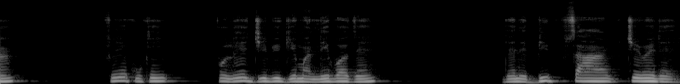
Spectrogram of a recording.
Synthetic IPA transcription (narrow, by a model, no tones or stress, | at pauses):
a | feĩkukĩ | poled͡ʒebiɡemãnebɔdɛ̃ | dɛ̃nebisat͡ʃewẽdɛ̃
